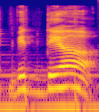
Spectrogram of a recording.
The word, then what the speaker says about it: विद्या: यह बोलना गलत है ऐसे ही विद्या को हम विधा पढ़ते हैं यह कि अशुद्ध है इनका शुद्ध उच्चारण होगा पुत्र कक्षा विद्या इस तरह से कुछ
